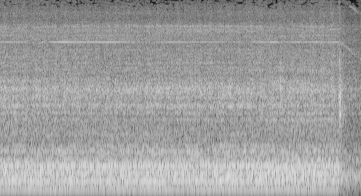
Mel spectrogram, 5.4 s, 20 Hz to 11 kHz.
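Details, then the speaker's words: Band saw final test cut after noise, vibration and drift adjustment (chatter and vibration reduced about 20 dB, cushion isolating table): even, steady whir with no chatter or rattle until spinning down near the end; runs smoothly. "今日は伴奏奏最後のテストカットです。ビビリ音や振動音を最大限止めてみました。20デシベルほど音が下がりました。"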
